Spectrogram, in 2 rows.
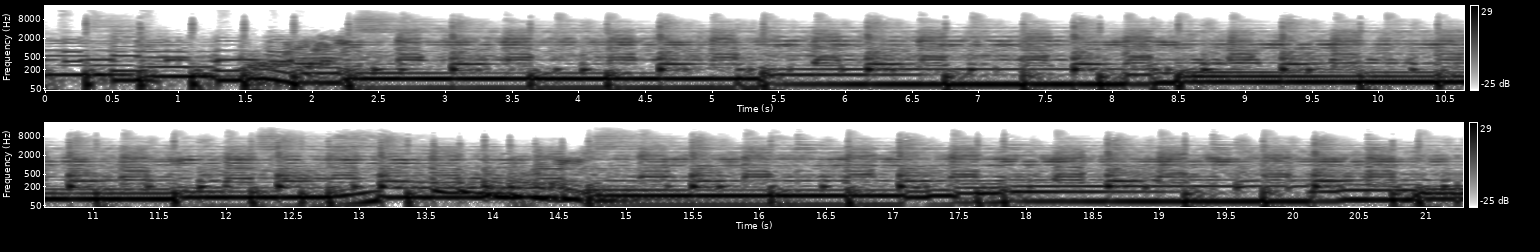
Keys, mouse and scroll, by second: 3.1-6.6 shift+drag, 6.6 ctrl+scroll down 1, 7.3 click, 7.7 ctrl+scroll up 1, 8.6 ctrl+scroll down 1, 9.3 click, 12.5 i, 13.7 click, 18.3 click.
